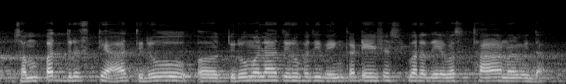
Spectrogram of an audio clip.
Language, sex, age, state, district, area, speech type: Sanskrit, male, 18-30, Maharashtra, Nagpur, urban, spontaneous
